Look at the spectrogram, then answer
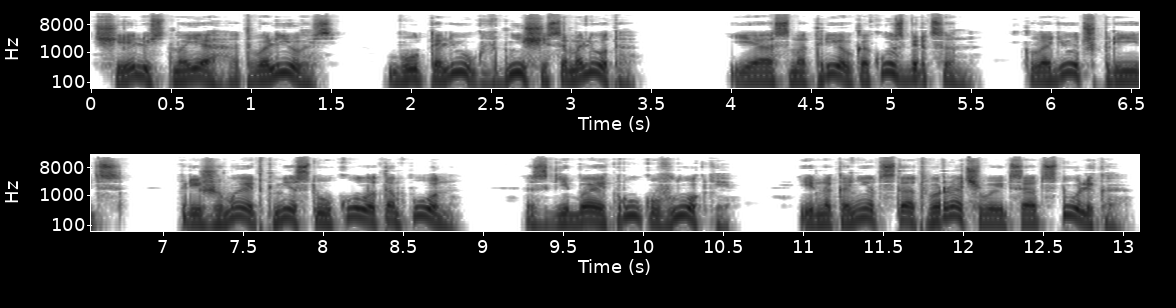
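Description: A male audiobook narrator telling the story in measured first person. His voice is very dark and husky, with animated pitch movement. The recording is close and completely dry. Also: no echo. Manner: measured storytelling, lively intonation. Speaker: audiobook reader. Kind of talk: scripted narration.

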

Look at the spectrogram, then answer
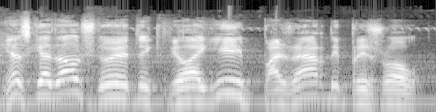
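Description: Grumpy sleepy husband, dismissive and slow, storybook reading, as the reader plays him. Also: male voice, fairly high pitch, expressive, fairly bright tone, faint music behind, voice pushed up. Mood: grumbling. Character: sleepy, grumbling male assistant prosecutor, middle-aged.

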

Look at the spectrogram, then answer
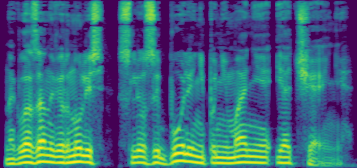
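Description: A man reading a story aloud as a narrator, in an expressive storytelling manner. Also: on the low side, brisk, no echo, clean studio sound. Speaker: audiobook narrator. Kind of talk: scripted narration.

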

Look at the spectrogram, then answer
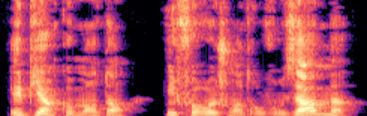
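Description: A woman's voice: deep voice, sing-song, moderate pace, husky, exaggerated voice. A woman reading an audiobook voices a domineering male general who barks orders at his soldiers. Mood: mocking. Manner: barking commands.

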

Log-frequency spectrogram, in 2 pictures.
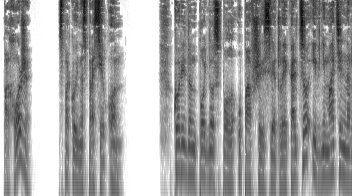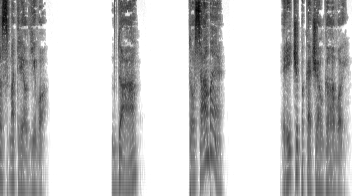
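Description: A man narrating a detective audiobook in an even, expressive reading. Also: low voice, normal speed, breathy edge.

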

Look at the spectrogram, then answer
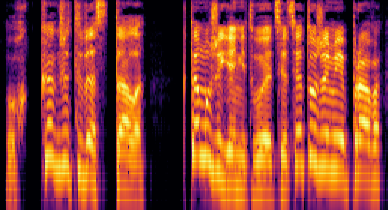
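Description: A woman's voice: medium pitch, sing-song, fast talker, no echo, pitched above the performer's own voice, natural voice. A woman reading the part of a cruel middle-aged stepfather in a storybook reading, his voice honeyed and coaxing with a threatening edge. The recording is close and dry, with no room sound. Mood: menacing. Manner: wheedling, honeyed voice turning to threatening shouts.

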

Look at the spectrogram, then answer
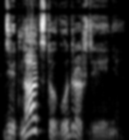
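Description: A woman's voice: extremely low pitch, huge pitch swings, fairly quick, a bit bright, slightly rough, voice pushed down, heavily acted. A woman voicing a practical, talkative young male postal worker in an audiobook reading, speaking in a chatty, explaining way.

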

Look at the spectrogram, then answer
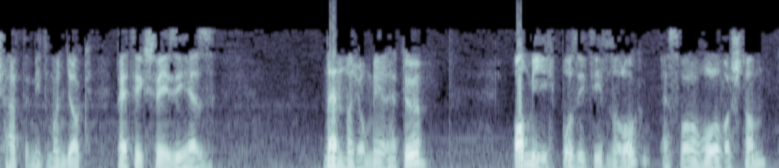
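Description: A man co-hosting a casual radio show, reviewing a film in a crude, sarcastic rant. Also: fairly low pitch. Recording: compressed lo-fi radio archive.

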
